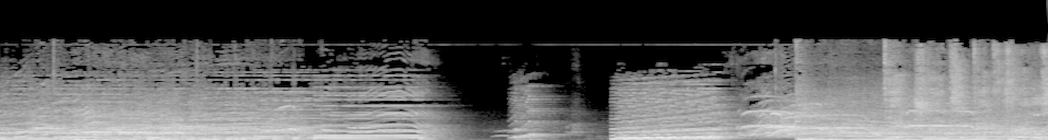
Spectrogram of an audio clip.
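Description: Pop music track with singing; it drops out about four seconds in for a near-silent gap of about two seconds, then comes back, with heavy bass joining about two seconds later.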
